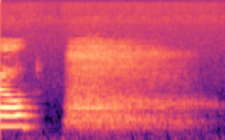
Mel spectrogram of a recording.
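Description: A deep exhale at the end of a workout stretch, a soft breathy rush that fades out slowly, following a brief spoken word at the start.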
